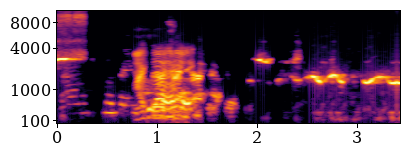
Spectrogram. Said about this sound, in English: I can whistle several ways, and I'm real gay. But can you whistle a tune? Yes. I cannot.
